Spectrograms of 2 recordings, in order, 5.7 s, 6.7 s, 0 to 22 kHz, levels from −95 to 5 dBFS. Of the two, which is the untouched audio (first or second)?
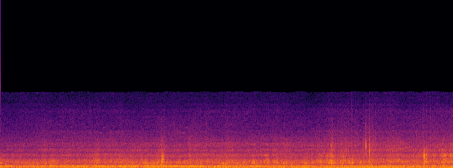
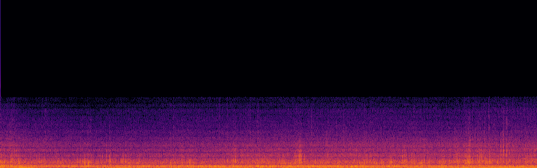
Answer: second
